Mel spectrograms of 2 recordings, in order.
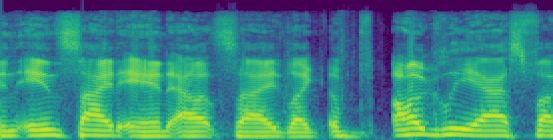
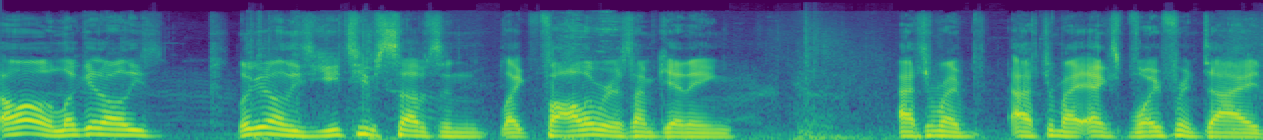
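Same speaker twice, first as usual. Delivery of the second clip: plain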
